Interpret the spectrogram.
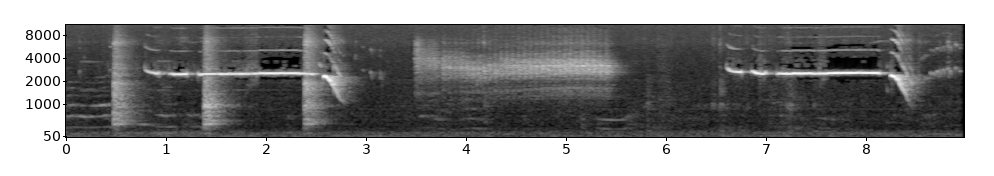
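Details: Common iora long drawn song for raising breeding urge: sharp clicks, then a sustained level whistle of about two seconds ending in a quick downward slur, a soft buzzy passage, and a second identical long whistle.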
